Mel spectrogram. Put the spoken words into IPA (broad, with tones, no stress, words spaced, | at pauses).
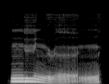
n̪y˥˩nɻə̰˨˩˦n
